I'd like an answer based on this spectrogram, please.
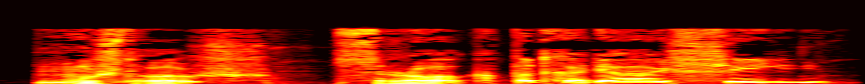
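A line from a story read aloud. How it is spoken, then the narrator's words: Thoughtful mutter. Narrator (Russian): задумчиво пробормотал Гурикап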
